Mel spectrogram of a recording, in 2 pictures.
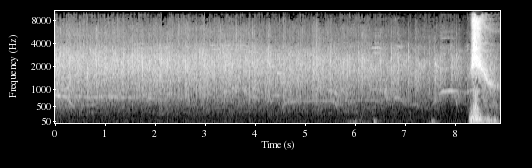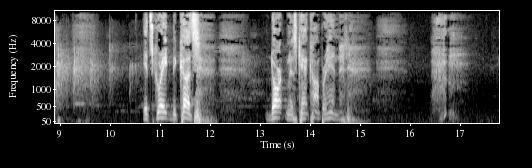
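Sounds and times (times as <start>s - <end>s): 
audience clapping hands in worship: 0.0s - 11.1s
speech: 10.7s - 12.0s, 13.2s - 14.9s.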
